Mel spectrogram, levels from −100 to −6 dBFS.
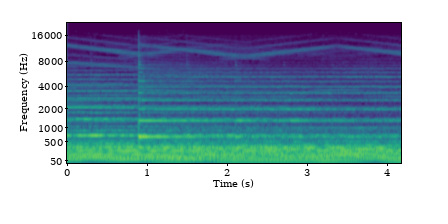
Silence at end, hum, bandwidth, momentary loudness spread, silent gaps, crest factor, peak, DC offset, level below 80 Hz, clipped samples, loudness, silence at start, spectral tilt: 0 s; none; 14 kHz; 4 LU; none; 14 dB; -14 dBFS; under 0.1%; -42 dBFS; under 0.1%; -29 LUFS; 0 s; -8 dB/octave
